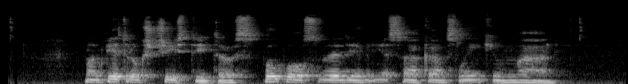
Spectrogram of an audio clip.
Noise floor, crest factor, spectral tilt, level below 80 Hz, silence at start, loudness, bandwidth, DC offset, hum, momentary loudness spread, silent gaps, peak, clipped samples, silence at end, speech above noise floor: -52 dBFS; 16 dB; -6.5 dB/octave; -36 dBFS; 0.85 s; -22 LUFS; 11 kHz; under 0.1%; none; 7 LU; none; -6 dBFS; under 0.1%; 0.65 s; 32 dB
